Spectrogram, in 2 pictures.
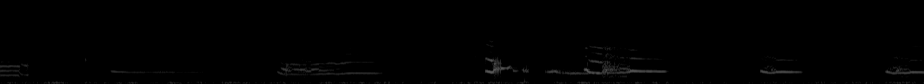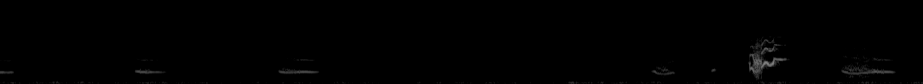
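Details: Havanese puppies one week old, giving short whiny squeaks and mewing calls with stacked harmonics, some drawn out and wavering, in bursts every one to two seconds indoors, with a quiet hum underneath.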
